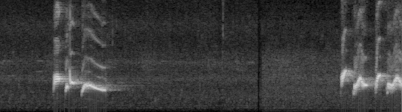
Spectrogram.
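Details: Female red-whiskered bulbul calling the male during breeding season: a whistled phrase ending in a long falling slur, then after a pause a second quicker series of notes, with a brief low thump between.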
